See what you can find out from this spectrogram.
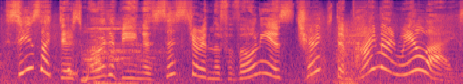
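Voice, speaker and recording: A tiny childlike pixie for a video game. The voice is extremely high and squeaky, swooping animatedly as she chatters and bristles. Loud music runs underneath. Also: sing-song, normal speed. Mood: curious, concerned. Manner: squeaky, third-person childish talk. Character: tiny childlike female pixie companion, chatty, easily indignant. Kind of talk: cartoonish game voice acting.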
